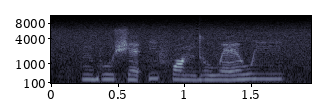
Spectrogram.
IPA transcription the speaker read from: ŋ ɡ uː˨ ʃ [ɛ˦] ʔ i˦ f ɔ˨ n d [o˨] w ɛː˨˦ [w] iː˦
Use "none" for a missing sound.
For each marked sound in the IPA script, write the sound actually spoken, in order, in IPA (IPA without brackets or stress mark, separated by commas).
ɛ˨˦, o˨, w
